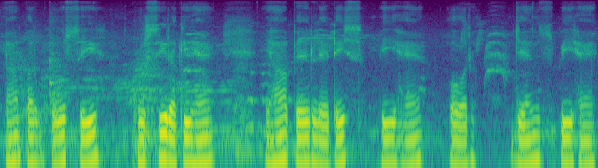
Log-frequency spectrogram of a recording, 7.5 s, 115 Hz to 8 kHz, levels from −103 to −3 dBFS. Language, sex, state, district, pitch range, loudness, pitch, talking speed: Hindi, male, Madhya Pradesh, Bhopal, 120-130 Hz, -17 LUFS, 120 Hz, 130 wpm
